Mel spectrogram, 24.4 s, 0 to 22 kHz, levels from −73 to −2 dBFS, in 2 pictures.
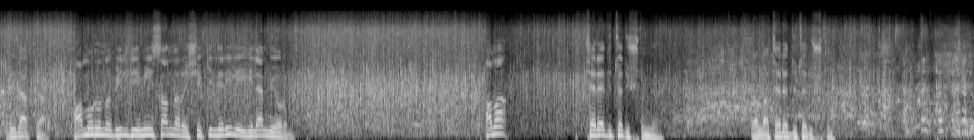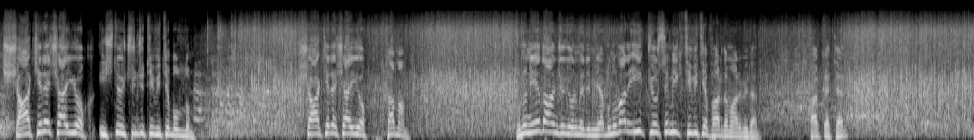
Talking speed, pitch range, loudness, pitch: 100 wpm, 125-200 Hz, -18 LUFS, 160 Hz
